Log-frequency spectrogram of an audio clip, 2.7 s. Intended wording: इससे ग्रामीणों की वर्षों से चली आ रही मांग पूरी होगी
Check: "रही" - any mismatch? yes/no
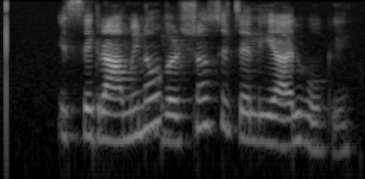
yes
